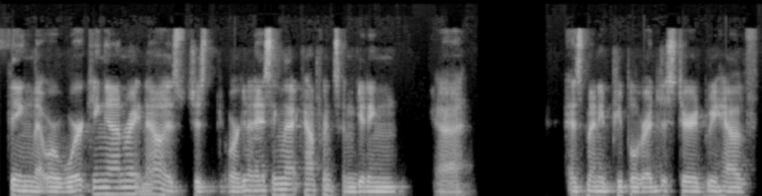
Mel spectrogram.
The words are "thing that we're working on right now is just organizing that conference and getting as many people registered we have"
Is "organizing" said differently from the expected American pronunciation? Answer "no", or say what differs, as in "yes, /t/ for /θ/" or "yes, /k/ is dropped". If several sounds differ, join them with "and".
no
